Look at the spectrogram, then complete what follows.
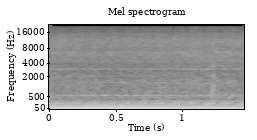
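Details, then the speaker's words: Rare 1980s Hartge-tuned BMW 5 Series straight-six, barely driven in about 10 years: deep, smooth and very even idle hum with no misses or knocks; purring nicely. "how nice is that just purring it is isn't it beautiful yeah that's ID is really nice that's so nice it's just so it's that that six the smoothness of a six"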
